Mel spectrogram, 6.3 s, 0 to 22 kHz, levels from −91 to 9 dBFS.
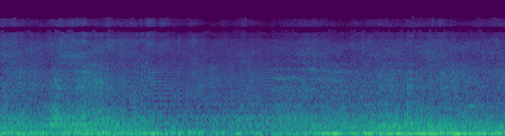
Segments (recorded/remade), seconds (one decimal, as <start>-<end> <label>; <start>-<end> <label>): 0.0-1.9 recorded; 1.9-3.4 remade; 3.4-6.3 recorded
